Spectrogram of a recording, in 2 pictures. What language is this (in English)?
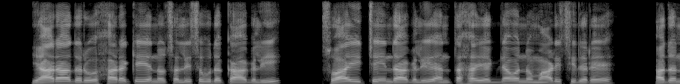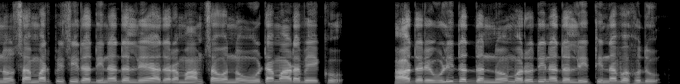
Kannada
